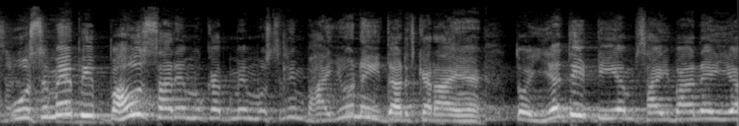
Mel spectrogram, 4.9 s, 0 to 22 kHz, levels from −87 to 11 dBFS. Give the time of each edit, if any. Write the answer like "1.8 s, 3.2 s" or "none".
3.3 s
